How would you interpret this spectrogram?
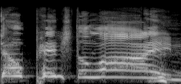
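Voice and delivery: very high shout with the line stretched out. Speaker re-enacting yelling into a bad phone line, retelling a yell. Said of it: "I'm like yelling".

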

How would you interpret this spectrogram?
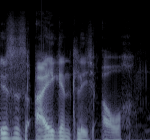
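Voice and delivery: eigentlich stressed, slow and loud. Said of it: "Betonung auf eigentlich".

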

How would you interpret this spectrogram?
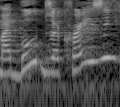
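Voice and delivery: Yiddish-flavored delivery.

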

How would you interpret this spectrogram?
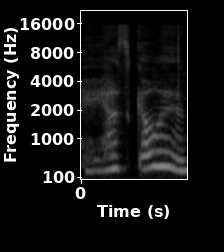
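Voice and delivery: creepy voice, pitched a touch high. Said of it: "the creepy, um, "Hey".

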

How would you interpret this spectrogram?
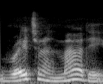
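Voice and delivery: plain reading voice

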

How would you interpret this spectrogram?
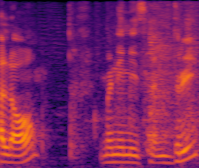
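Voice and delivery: attempted authentic Dutch accent. Filming in Volendam, trying a really authentic Dutch accent. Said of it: "I'm gonna try and do a really authentic Dutch accent".

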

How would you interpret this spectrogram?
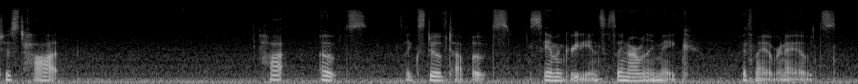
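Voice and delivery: soft, hushed, unvoiced whisper.

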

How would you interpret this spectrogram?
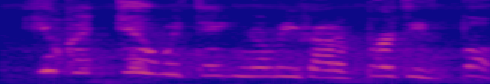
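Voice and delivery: very high, shrill, scolding yell. Narrator reads Mrs. Weasley prodding a finger in Fred's chest, yelling. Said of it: "yelled Mrs. Weasley".

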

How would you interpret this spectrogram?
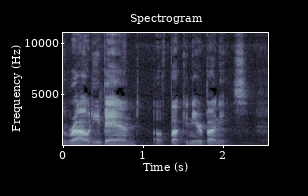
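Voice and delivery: ordinary delivery, nothing marked

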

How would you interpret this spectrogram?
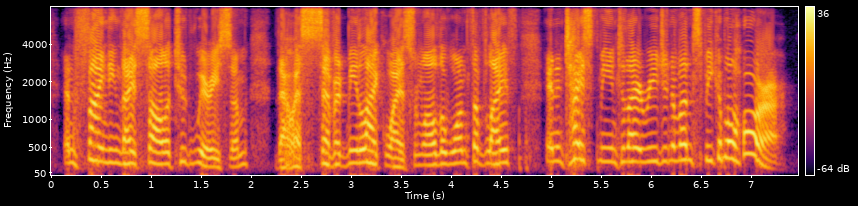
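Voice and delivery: bitter, accusing scorn and anger. A man cries out at a woman with venomous scorn and anger. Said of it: "with venomous scorn and anger".

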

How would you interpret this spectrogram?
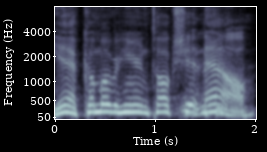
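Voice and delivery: high-pitched, mock goading, heckling yell. Imitating someone behind two bouncers, retelling a yell: imitating Dylan yelling. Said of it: "behind the two bouncers yelling".

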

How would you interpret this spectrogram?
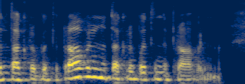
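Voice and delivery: plain

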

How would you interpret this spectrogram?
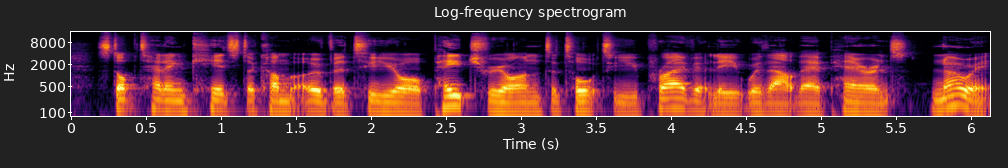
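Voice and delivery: ordinary talk, nothing marked

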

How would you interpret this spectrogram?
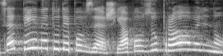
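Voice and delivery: high, annoyed, irritated shouting. Yava answers the narrator's call from far off: shouting back. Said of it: "гукає він".

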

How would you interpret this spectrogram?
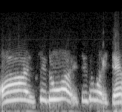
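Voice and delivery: put-on very high, pained, hurting cry. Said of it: "ยายสังวานตะโกนให้ช่วยแบบ".

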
